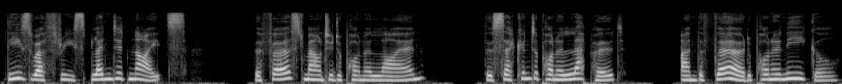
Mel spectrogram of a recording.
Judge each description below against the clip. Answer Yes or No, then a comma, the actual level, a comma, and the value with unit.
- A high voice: Yes, high, 225 Hz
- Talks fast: No, average, 155 wpm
